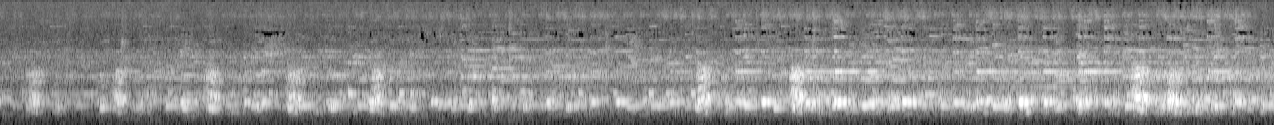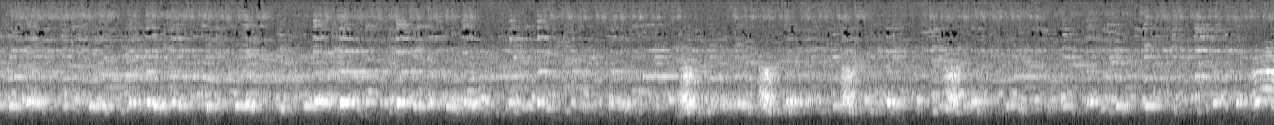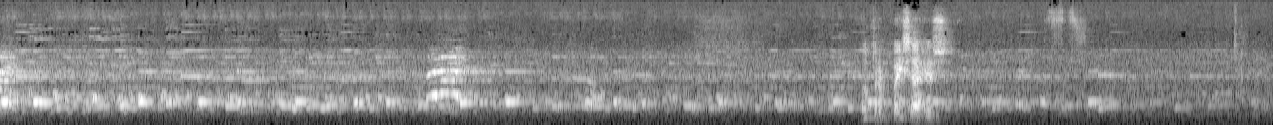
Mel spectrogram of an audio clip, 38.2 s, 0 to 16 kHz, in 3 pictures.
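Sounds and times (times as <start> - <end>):
tuned cowbells clanking on a flock of sheep: 0.0 - 38.2
speech: 34.6 - 35.0.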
